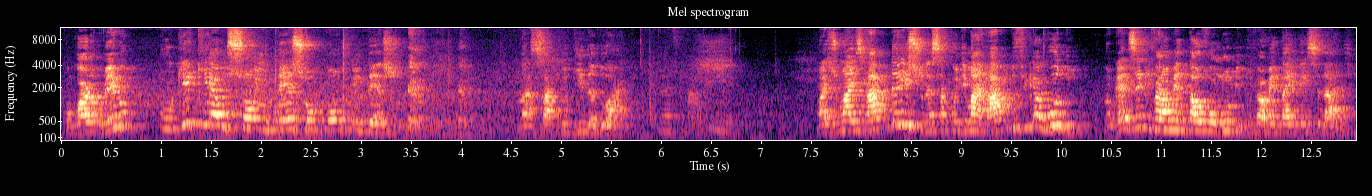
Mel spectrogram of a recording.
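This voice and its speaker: A man's voice: very high voice, expressive, fairly quick, bright, forceful tone, slight background noise. A man teaching a classroom lecture in a joking, colloquial way, dropping swear words and acting out quoted voices. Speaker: physics teacher. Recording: very echoey room, mic far off.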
